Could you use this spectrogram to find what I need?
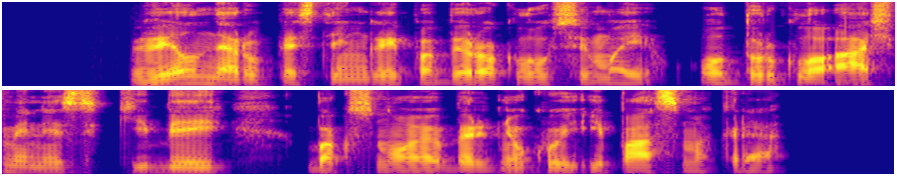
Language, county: Lithuanian, Telšiai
